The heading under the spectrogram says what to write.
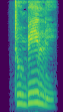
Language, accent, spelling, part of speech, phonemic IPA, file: Swahili, Kenya, tumbili, noun, /tuˈᵐbi.li/, Sw-ke-tumbili.flac
- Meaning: monkey (primate)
